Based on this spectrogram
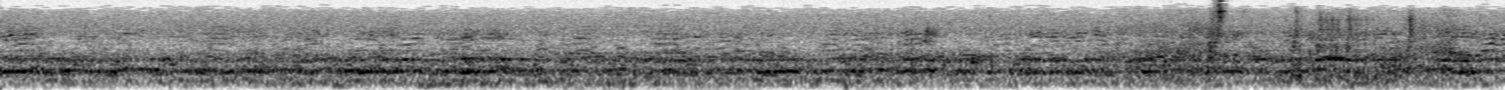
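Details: Thousands of snow geese on the ice of Freeze Out Lake, Montana, during spring migration in March, some walking among the flock and honking; a steady wall of layered honking calls fills the whole recording.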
